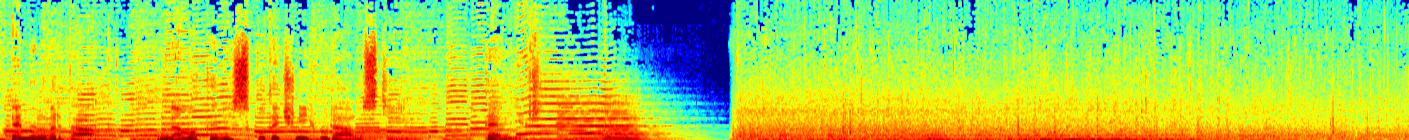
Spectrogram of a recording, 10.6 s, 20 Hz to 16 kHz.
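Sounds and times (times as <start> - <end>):
heavy rain: 0.0 - 3.4, 5.5 - 10.5
musical tone: 0.0 - 5.5
speech: 0.1 - 4.6.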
